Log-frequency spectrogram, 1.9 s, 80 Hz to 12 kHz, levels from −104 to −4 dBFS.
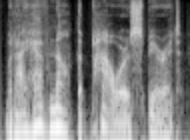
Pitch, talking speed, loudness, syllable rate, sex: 95 Hz, 220 wpm, -18 LUFS, 5.2 syllables/s, male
